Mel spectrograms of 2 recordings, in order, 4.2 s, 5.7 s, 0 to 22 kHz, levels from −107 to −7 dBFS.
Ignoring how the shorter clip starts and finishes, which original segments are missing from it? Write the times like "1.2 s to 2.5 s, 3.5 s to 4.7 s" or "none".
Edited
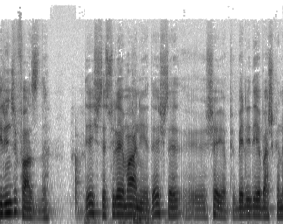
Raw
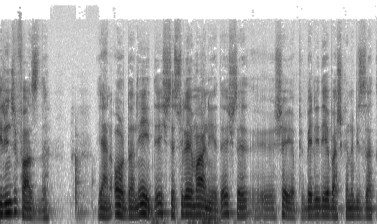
1.3 s to 2.3 s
